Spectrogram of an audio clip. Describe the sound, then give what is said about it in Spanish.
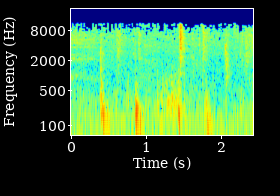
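A kitchen drawer is opened so a jar can be taken out, giving a few soft wooden knocks and brief sliding bumps, fairly faint and spaced apart, with no talk. “Saca un bote de un cajón de la cocina.”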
